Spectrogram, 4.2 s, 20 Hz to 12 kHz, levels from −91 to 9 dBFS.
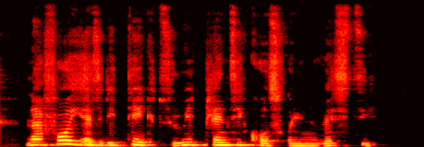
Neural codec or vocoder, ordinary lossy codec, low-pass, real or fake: none; none; none; real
